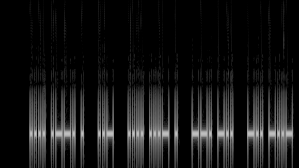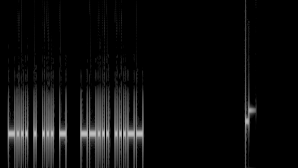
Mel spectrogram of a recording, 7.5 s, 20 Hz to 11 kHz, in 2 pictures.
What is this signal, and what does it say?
Morse code, heard as a keyed tone, about 44 wpm, 700 Hz. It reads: HPE U HVE GD DX BEST 73
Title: Common QSO Phrases 45wpm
